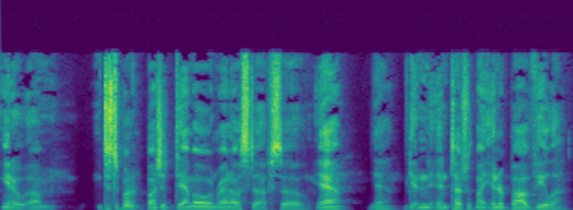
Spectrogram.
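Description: Regular mid-pitch guy, podcast guest, dry teasing jokes, casual. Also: brisk, darkish tone. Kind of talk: casual chat. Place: apartment room.

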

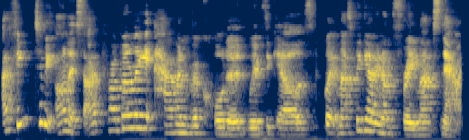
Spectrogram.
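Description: A woman's voice: on the low side, sing-song, moderate pace, roomy sound, recorded from a distance. A woman hosting a casual podcast, chatting easily and laughing often. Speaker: podcast host. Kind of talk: casual chat.

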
